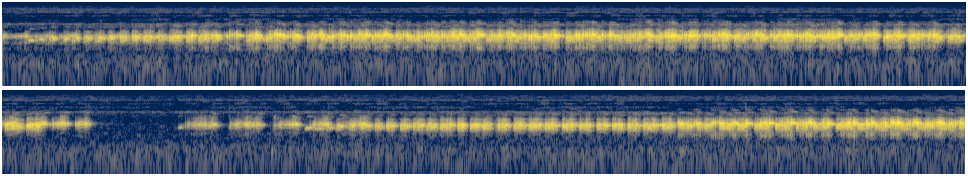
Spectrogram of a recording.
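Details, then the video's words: Frogs croaking at night in a continuous rattling chorus of quick pulses, cutting to near silence for about a second midway, then resuming with scattered calls that swell back to full volume. "Suara Katak di Malam Hari"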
